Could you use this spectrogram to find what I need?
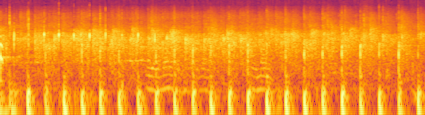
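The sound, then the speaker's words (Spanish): Audience applause greeting a cast member on a show, heard as rhythmic clapping in time: many sharp, evenly spaced claps in a steady beat, with people talking over part of it. “Un aplauso, por favor.”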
